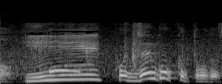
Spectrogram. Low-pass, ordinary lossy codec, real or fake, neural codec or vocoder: 7.2 kHz; none; real; none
